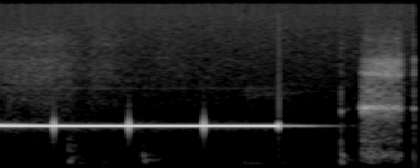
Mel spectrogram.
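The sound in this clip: A censor bleep meant to cover names: a loud, steady, high pure beep holds for about two seconds and then cuts off, followed by a few brief faint noises.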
